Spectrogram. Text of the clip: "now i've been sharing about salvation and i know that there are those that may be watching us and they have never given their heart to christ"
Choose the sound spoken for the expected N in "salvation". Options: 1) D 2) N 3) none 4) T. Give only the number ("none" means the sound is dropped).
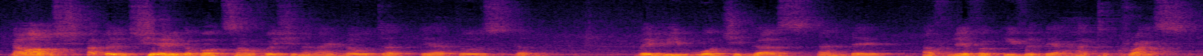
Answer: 2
